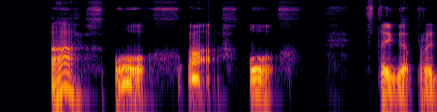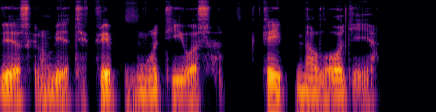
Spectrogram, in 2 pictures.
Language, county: Lithuanian, Klaipėda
